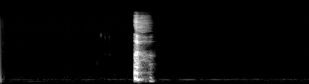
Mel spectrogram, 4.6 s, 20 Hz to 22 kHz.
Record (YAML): cough_length: 4.6 s
cough_amplitude: 18069
cough_signal_mean_std_ratio: 0.12
survey_phase: beta (2021-08-13 to 2022-03-07)
age: 65+
gender: Female
wearing_mask: 'No'
symptom_none: true
smoker_status: Never smoked
respiratory_condition_asthma: false
respiratory_condition_other: false
recruitment_source: REACT
submission_delay: 1 day
covid_test_result: Negative
covid_test_method: RT-qPCR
